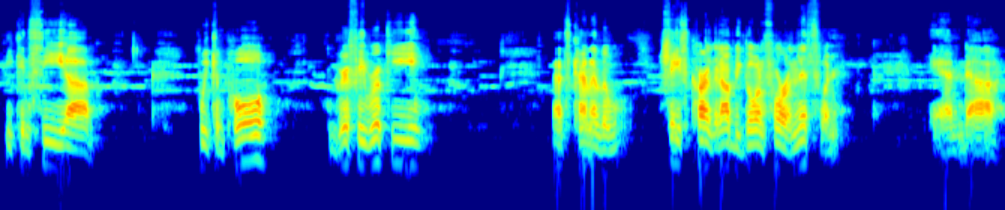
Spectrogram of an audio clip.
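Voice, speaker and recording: A man's voice: mid-range voice, gravelly, sharp tone. A man hosting a sports card vlog from his desk at home, talking casually with lots of fillers. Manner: chatty, upbeat, many fillers. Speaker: sports card channel host. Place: home desk, then convention hall.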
